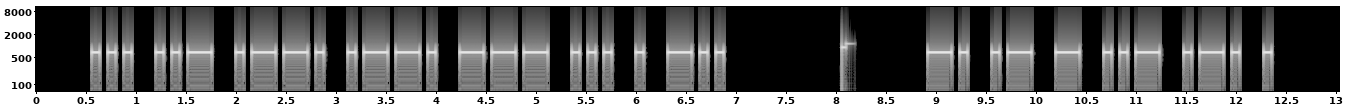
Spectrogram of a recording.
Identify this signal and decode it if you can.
Morse code, heard as a keyed tone, about 15 wpm, 700 Hz. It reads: SUPPOSED NATURE
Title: Sets of 3 Words - New Word Drill - 15wpm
